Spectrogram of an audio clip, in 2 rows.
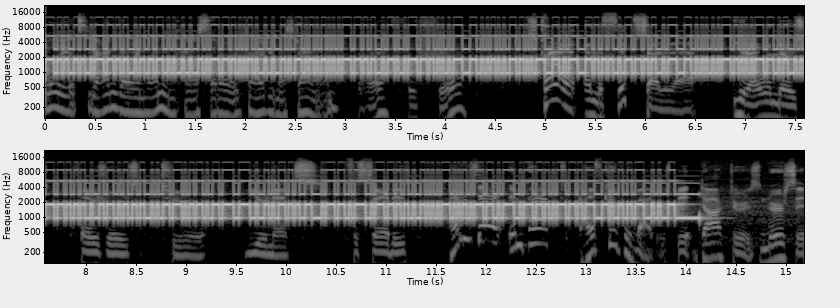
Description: RTTY (45.45 baud, 850 Hz shift), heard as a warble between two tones, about 1390 Hz centre, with room echo and speech in English. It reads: … CINQUE SQUADRE CHE FONDARONO LA CONFERENCE LUNICA ATTUALMENTE PRESENTE E OHIO.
